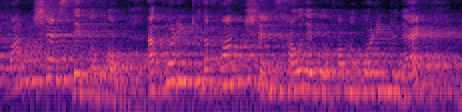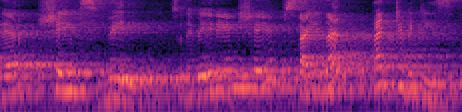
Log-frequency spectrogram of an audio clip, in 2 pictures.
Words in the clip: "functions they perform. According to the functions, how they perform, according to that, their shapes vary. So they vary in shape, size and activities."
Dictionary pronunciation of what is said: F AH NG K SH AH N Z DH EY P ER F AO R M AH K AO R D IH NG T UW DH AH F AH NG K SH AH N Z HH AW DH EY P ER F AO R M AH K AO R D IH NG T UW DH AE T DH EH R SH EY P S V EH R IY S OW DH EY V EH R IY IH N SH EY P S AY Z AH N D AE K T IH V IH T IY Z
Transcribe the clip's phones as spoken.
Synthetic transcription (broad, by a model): F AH NG K SH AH N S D EY P ER F AO R M AH K AO R D IH NG T UW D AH F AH NG K SH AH N S HH AW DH EY P ER F AO R M AH K AO R D IH NG T UW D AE T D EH R SH EY P S V EH R IY S OW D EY V EH R IY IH N SH EY P S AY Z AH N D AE K T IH V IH T IY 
